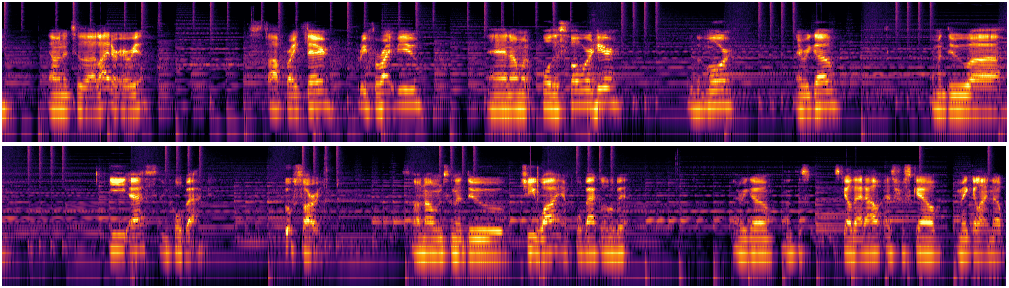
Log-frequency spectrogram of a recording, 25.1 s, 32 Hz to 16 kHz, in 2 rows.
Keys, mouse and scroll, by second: 4.2 KP_3, 7.4 click, 13.7 e, 19.0 g, 21.6-22.6 scroll up 4, 23.8 s.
